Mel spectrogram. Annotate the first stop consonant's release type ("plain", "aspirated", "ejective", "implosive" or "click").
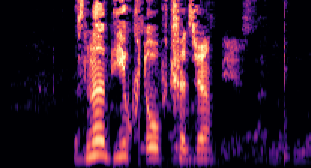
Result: plain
